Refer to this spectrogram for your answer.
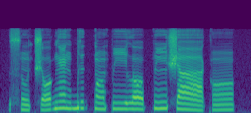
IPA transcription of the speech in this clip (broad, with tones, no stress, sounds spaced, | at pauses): s ũ˨ t͡ʃ ɔ˨˦ ɡ ɛ̃˦ ɡ͡b ɨ˦ k͡p ɔ̃˦ p iː˦ l ɔ˦ p ĩ˦ ʃ aː˦˨ k ɔ̃˦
